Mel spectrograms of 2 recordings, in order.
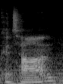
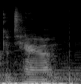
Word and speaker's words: Catan: a big hard-on for settlers of catan uh or katan maybe pronounce it right yeah you can pronounce it both ways either way we get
